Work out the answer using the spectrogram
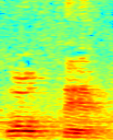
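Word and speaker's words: כֹּפֶר: las mismas letras de palabra a capar que se pronuncia copper significa el precio de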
